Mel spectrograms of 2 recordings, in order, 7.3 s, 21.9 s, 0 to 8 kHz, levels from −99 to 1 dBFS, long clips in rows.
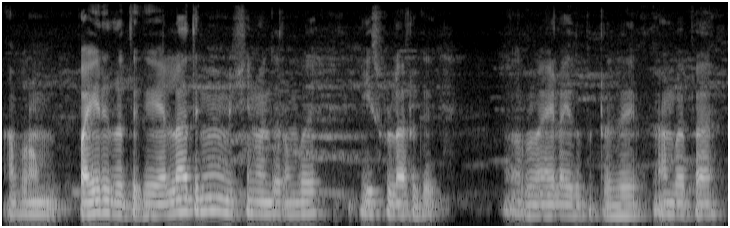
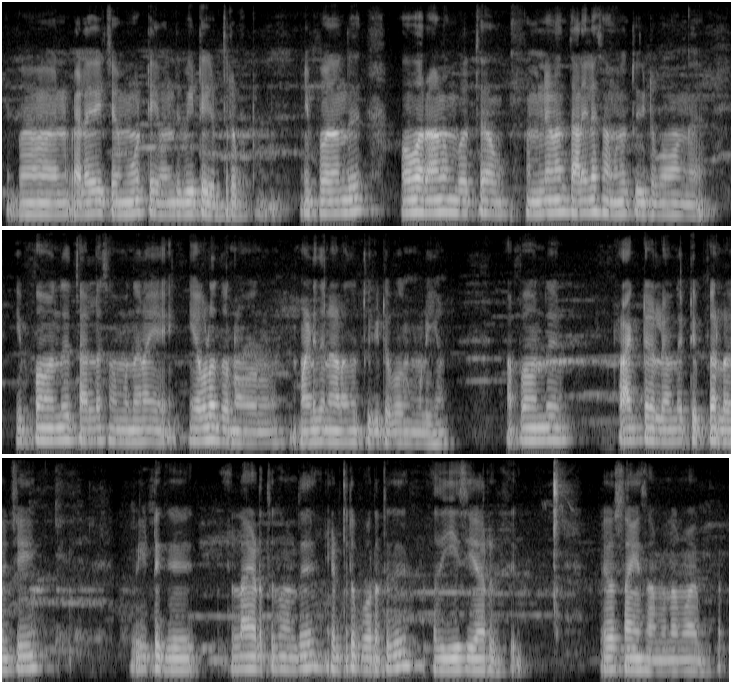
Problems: constant background noise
